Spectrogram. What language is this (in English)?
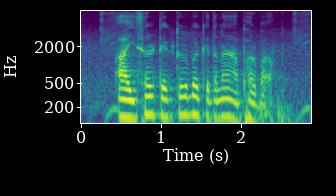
Bhojpuri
